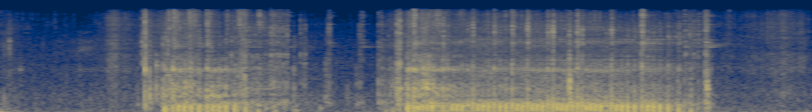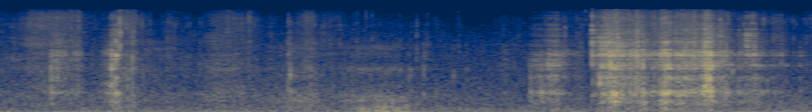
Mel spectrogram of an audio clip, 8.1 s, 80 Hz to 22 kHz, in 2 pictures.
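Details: Poulan Pro 18" two-stroke chainsaw, revived from an equipment lot and running again: fires and buzzes up to full revs twice, drops to a soft idle, revs again; starts and runs normally.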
